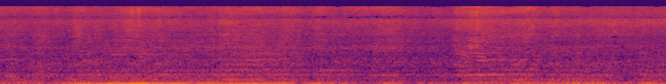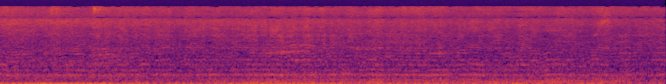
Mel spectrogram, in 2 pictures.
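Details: Carniolan honey bees at the hive as a queen returns home from a three-to-five-minute orientation flight; a steady, droning buzz of many wings with layered humming tones holds throughout, swelling slightly early on, with faint background noise.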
